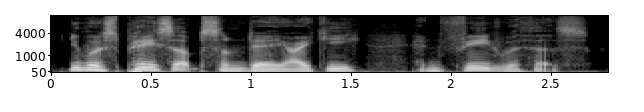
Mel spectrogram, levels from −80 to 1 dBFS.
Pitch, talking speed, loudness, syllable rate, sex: 110 Hz, 235 wpm, -18 LUFS, 5.2 syllables/s, male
